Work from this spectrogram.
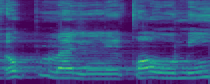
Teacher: इदगाम ताम हो रहा, तनवीन को लाम से मिलाकर बगैर गुन्ना के साथ पढ़ेंगे। लिकौ में कौफ को ऊपर पढ़ेंगे, वाउली ने से नरम आवाज़ के साथ जल्द पढ़ेंगे।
